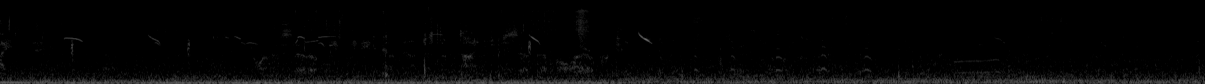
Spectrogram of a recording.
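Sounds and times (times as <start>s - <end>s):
birds calling: 0.0s - 12.0s
steady low hum: 0.0s - 12.0s.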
